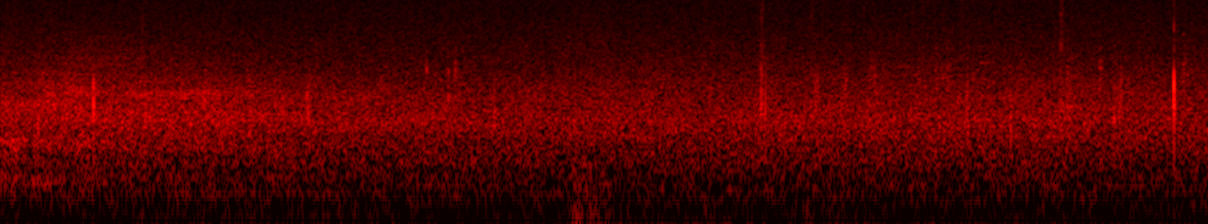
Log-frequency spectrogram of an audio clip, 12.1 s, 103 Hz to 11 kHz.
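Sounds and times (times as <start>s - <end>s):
steady background hiss: 0.0s - 12.0s
footsteps on pavement: 7.4s - 12.0s.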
